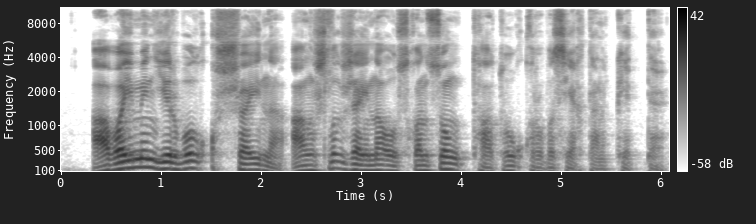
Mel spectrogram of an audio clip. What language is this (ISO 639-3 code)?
kaz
